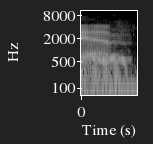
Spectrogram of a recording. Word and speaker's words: Maiev: I always thought it was Maeve. It's apparently Maiev.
